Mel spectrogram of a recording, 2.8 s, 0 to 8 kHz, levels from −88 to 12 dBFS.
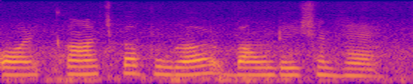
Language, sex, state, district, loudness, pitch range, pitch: Hindi, female, Haryana, Jhajjar, -16 LUFS, 220-240 Hz, 225 Hz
